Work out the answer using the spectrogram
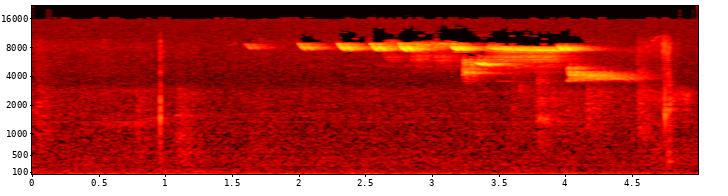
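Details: Savannah Sparrow song, one example of songs individual to each bird: thin, very high chips speeding into insect-like buzzy trills, stepping lower at the end, over a low room rumble.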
